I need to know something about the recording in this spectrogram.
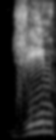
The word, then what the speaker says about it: Jean: But pronunciation for Jean Seagura like blue jeans.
